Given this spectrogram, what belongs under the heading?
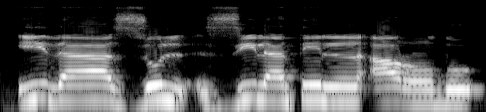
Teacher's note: زا جو ہے یہ نیچے والے دانتوں کی جڑ کے ساتھ جب زبان ٹچ ہوتی ہے تو یہ نکلے گا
